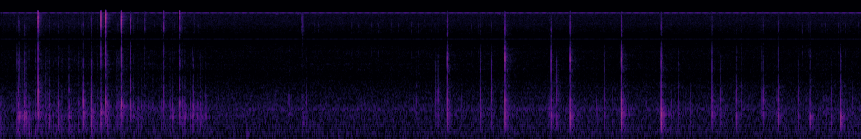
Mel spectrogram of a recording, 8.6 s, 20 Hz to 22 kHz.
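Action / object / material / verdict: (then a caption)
tap / plastic paddle hairbrush / plastic / none. Long manicured nails tap and scratch the back and handle of a black plastic paddle hairbrush with a hollow body, held in the hand. A dense flurry of quick clicks and scratches lasts about two seconds, then after a near-silent pause come separate, sharp tapping clicks with a hollow plastic tone around 650 Hz. Each click dies away almost instantly, and the sound stays quiet throughout.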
